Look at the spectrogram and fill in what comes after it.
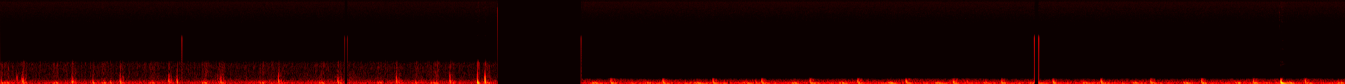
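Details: Normal heart sounds.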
